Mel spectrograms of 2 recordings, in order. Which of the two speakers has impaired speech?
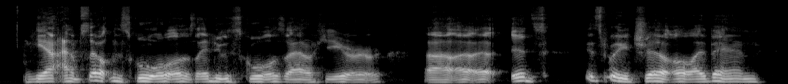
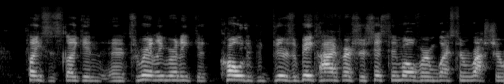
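The first: muscular dystrophy; diagnosed age nine or ten, medication for spasms, mild.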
